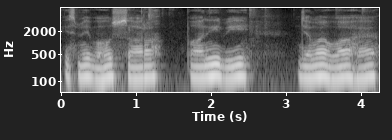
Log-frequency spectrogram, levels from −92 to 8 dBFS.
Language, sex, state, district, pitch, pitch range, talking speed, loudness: Hindi, male, Uttar Pradesh, Saharanpur, 125 Hz, 120-130 Hz, 110 wpm, -15 LUFS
